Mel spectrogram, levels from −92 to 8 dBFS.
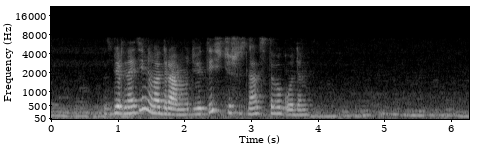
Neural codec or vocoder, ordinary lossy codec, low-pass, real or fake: none; Opus, 24 kbps; 7.2 kHz; real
